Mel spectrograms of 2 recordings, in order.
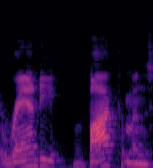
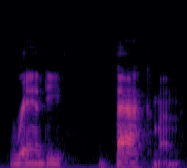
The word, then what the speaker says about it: Randy Bachman: the beach boys tony balls pointed out that randy bachmann's name is actually pronounced randy backman and strangely enough i knew that i had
